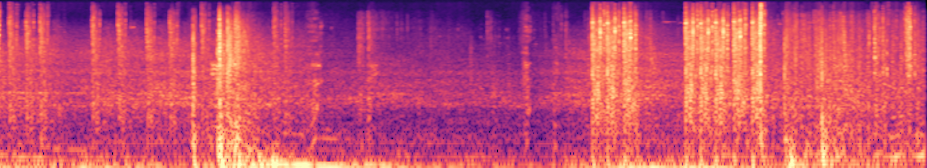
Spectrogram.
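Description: Rapid video game gunfire crackles in dense bursts of shots over a steady low rumble. Shooting runs through most of the stretch and is loudest near the start and toward the end.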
